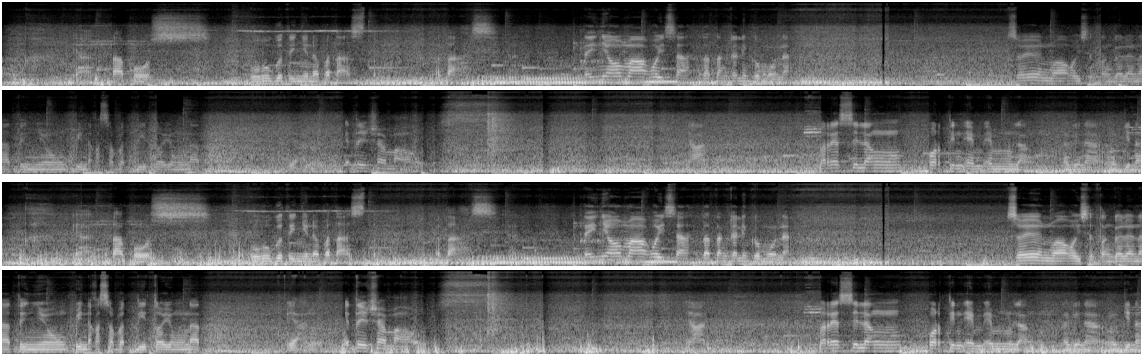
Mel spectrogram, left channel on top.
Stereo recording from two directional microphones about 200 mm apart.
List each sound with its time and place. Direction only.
1.1 s speech: 5° right (ahead or behind)
4.4 s speech: 5° right (ahead or behind)
10.2 s speech: 30° right (ahead or behind)
19.5 s speech: 10° right (ahead or behind)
